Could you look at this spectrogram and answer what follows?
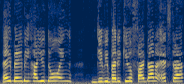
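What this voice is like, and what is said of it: Put-on foreign accent. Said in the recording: “I'm just making an accent.”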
